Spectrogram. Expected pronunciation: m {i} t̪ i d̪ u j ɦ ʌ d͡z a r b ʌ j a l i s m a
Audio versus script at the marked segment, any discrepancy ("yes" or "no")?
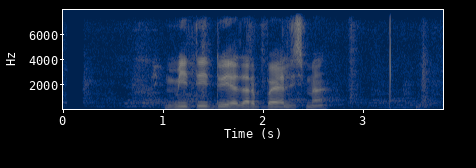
no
